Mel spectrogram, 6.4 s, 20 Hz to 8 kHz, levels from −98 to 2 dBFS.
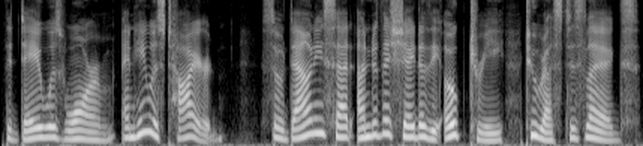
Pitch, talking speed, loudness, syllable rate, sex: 195 Hz, 215 wpm, -19 LUFS, 4.6 syllables/s, female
